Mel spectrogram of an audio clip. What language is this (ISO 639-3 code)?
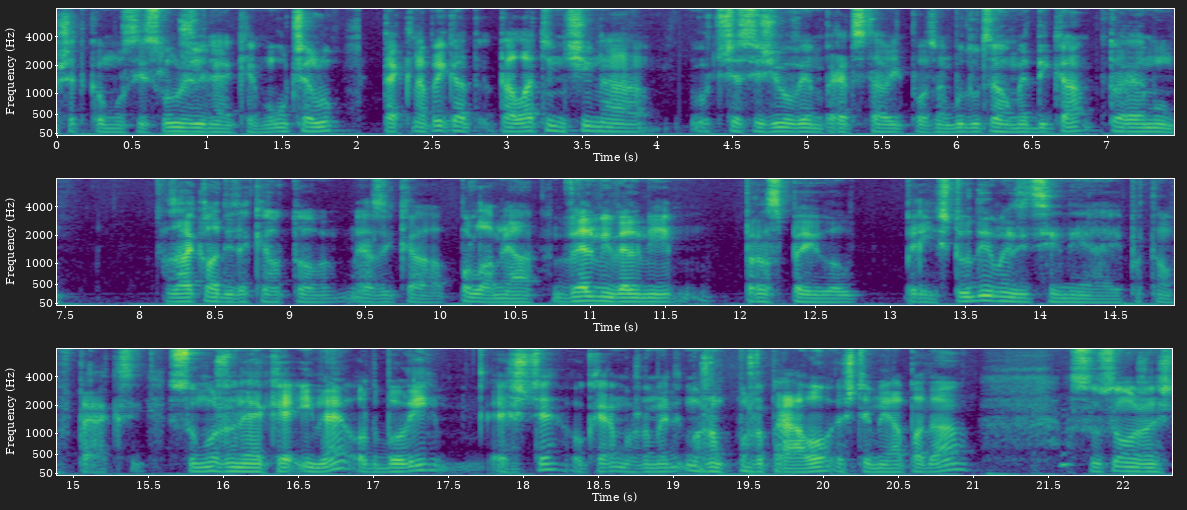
slk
